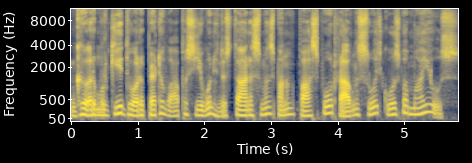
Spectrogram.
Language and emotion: Kashmiri, sad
